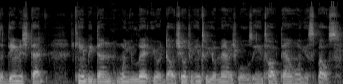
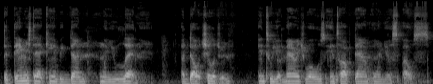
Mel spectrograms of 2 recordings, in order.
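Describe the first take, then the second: First: It is said at a normal pace. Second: It is said more slowly and clearly.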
